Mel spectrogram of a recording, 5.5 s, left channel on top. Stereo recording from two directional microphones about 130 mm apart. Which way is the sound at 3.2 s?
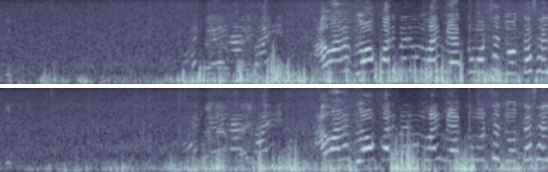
65° left (ahead or behind).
